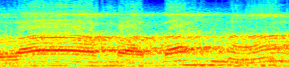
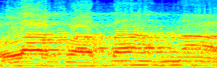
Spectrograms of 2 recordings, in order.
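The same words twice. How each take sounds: First: The vowel in 'la' is drawn out long. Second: The vowel in 'la' is kept short. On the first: We would not open it. The speaker calls it wrong. "salah baca" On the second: We would surely open it. The speaker calls it right. "lamnya dibaca pendek"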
